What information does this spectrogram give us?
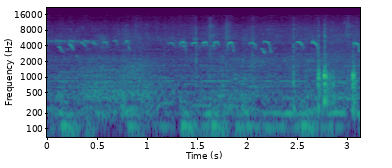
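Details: Bantam chicks beside their broody hen, peeping in quick high chirps, with two brief clucks at the end over a low hum.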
